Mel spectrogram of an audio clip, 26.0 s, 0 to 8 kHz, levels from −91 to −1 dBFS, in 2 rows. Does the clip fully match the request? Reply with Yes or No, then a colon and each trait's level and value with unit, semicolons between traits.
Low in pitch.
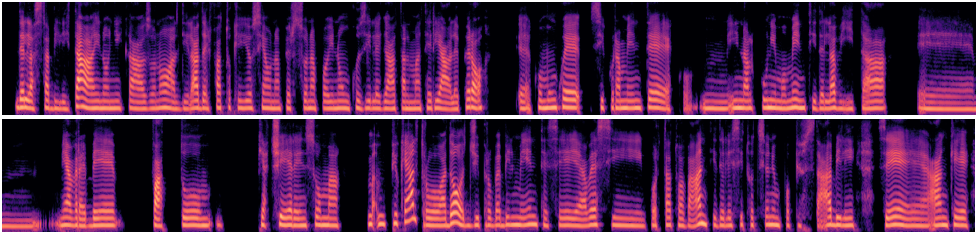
No: high, 190 Hz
